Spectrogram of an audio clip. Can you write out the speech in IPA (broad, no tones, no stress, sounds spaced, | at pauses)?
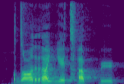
dˤ i r a ʎ e t͡sʼ a pː y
